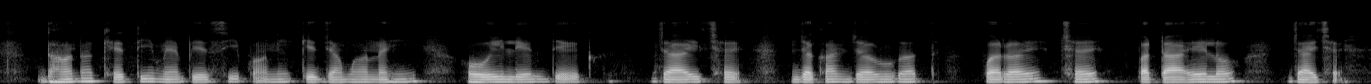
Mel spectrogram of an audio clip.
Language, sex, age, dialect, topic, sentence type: Maithili, male, 18-24, Bajjika, agriculture, statement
